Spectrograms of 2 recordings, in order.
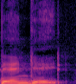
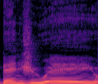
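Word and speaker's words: Benguiat: personal Heroes is Ed benate and people always mispronounce his name benju or Ben guat or whatever I did for a long time and I'm pretty sure it's benate so Ed created a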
